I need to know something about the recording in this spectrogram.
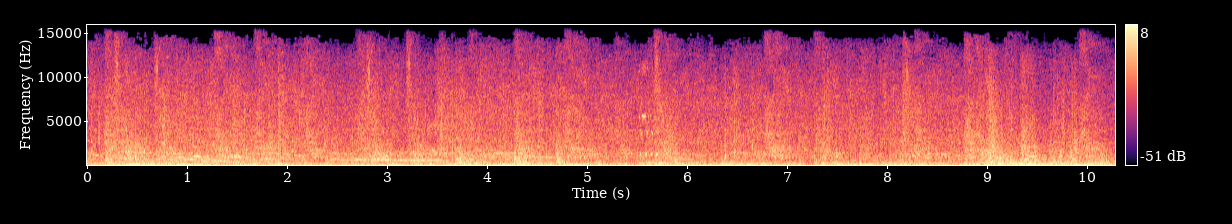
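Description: Explosions boom in a game battle.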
